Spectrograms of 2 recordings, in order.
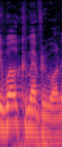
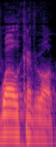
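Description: First: Said in the usual way. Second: "Welcome" cut to "welk", run straight into "everyone"; slurred welcome. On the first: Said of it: "you meant to say". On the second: Shown as a demonstration. Co-host shows host his botched greeting, "Welcome" slurred into "welk-everyone". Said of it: "and you say sort of".

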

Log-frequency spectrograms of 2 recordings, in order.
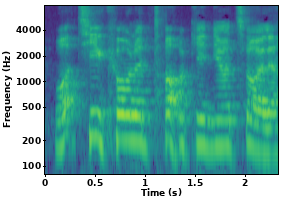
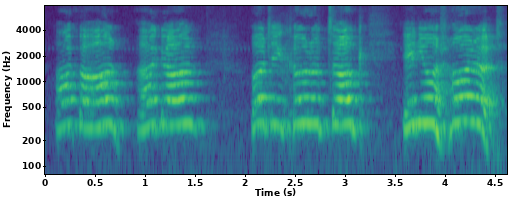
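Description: First: Said in the usual way. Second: A much higher, squeaky puppet dog voice. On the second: Acted. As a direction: play the cheeky puppet George asking the riddle. Puppet George tells a joke.

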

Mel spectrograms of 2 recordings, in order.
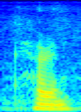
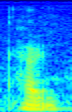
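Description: No difference in how they are said.

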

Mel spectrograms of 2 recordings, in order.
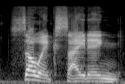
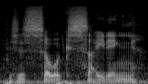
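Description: First: Slow, high, loud excitement. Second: Soft, low-key excitement; understated excitement. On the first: Player thrilled about enchanting a sword, loud excitement. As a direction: belt it out, stretched and high. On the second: Player about to enchant a sword, understated. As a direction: say it softly, holding back. Understated first take, then yelled. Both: Pretend.

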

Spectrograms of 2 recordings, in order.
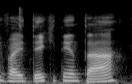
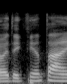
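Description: First: Slow, drawn-out nudge ending on a rise; slow teasing repeat. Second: Said in the usual way. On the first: Real, not acted. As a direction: stretch the words out like a teasing dare. Repeats encouragement, drawn out slowly. (devagar, arrastado e provocador)

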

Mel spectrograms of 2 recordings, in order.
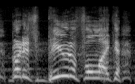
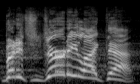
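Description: First: Preaching shout. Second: Said in the usual way. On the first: Acted. Preacher telling the church anointing is beautiful, ringing shout. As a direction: lift the word beautiful up like a cry of praise.

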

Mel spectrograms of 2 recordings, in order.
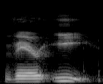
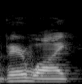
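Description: First: "ver E", ending in ee; long E ending. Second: "ver Y", ending in why; wrong Y sound. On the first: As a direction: correct it to "ver E" in two beats. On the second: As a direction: misread very as "ver Y". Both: Shown as a demonstration. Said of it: "not ver Y".

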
